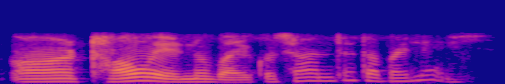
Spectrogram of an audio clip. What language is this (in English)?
Nepali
